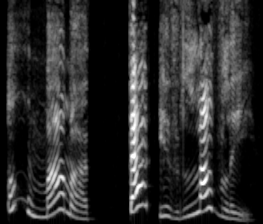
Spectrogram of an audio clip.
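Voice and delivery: little piglet's cry. A narrator's reading. Baby Pinky admires her mama's bonnet, crying out. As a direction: cry it out high in delight. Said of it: "cried baby Pinky".

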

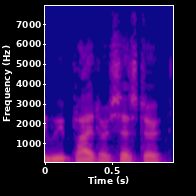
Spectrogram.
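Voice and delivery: ordinary delivery

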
